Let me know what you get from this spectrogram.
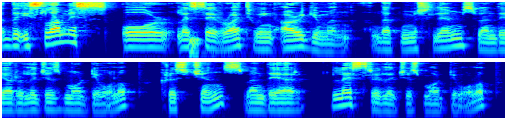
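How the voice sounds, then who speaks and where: A middle-aged man from Turkey speaks as an interview guest. His voice sits low and warm, and he explains in a measured, lecturing way, pressing hard on key words. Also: creaky, slightly rough. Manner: measured, lecturing, with rising emphatic stresses. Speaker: political science professor, guest.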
